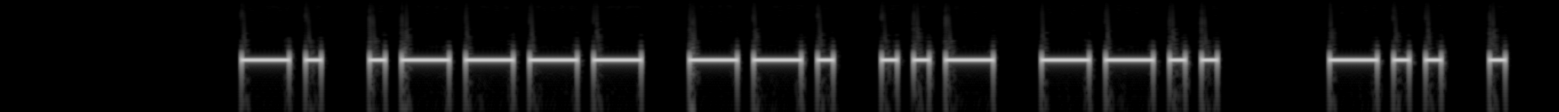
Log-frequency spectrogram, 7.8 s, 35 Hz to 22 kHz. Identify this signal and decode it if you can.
Morse code, heard as a keyed tone, about 15 wpm, 700 Hz. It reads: N1GUZ DE
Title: USA Callsign DE Callsign 15wpm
